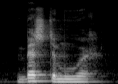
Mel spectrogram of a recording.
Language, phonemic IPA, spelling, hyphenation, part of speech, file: Dutch, /ˈbɛs.təˌmur/, bestemoer, bes‧te‧moer, noun, Nl-bestemoer.ogg
- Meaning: alternative form of bestemoeder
